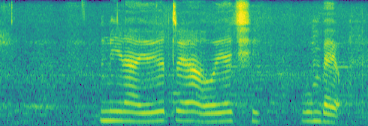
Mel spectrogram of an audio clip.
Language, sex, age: Venda, female, 21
